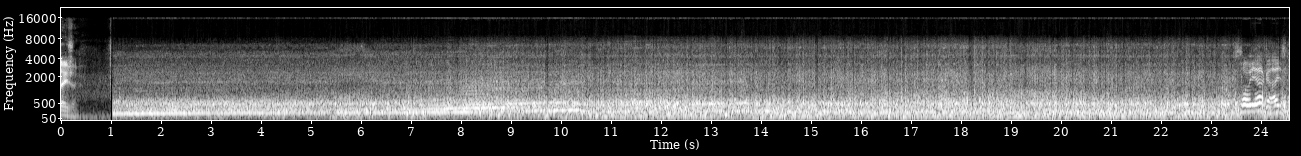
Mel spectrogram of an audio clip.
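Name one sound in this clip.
A motorcycle engine drones steadily, rising in pitch as it speeds up.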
